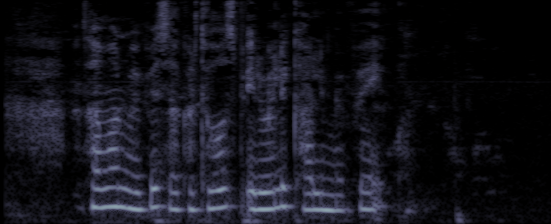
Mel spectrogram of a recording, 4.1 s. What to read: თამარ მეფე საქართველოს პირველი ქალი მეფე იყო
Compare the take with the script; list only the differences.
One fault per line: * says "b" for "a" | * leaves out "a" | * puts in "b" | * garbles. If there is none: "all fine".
all fine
